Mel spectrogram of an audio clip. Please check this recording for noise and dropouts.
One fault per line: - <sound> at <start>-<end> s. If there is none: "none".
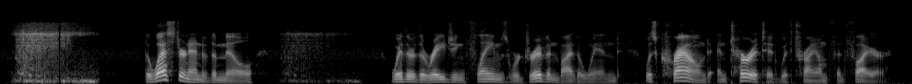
- sigh at 0.1-1.0 s
- sigh at 2.8-3.7 s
